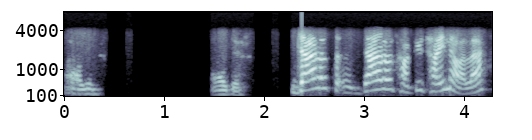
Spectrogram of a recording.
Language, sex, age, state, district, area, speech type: Nepali, female, 45-60, West Bengal, Kalimpong, rural, conversation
